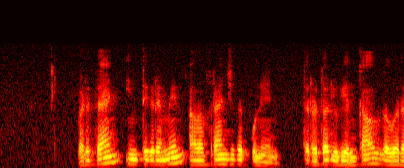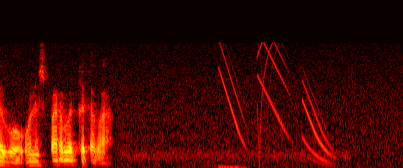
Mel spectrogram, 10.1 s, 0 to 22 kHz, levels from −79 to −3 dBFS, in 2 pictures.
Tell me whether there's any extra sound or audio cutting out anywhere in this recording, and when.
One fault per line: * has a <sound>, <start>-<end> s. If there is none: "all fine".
* has a chirp, 7.8-9.3 s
